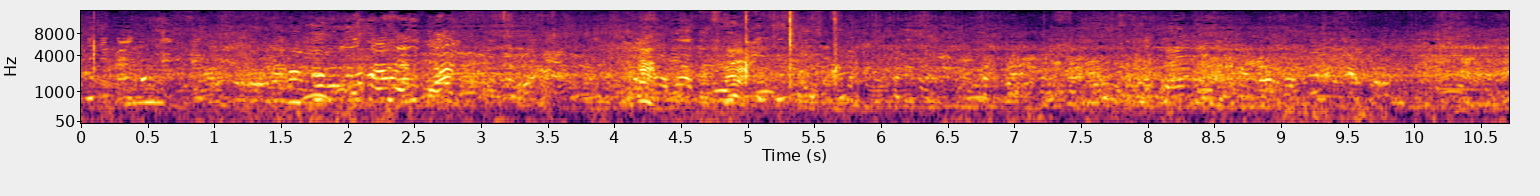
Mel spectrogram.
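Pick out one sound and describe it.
A large crowd of men and women chatter loudly outdoors.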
